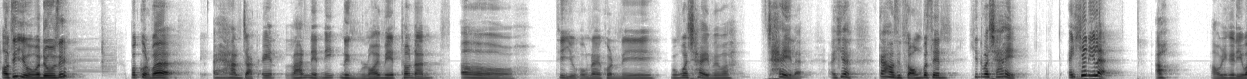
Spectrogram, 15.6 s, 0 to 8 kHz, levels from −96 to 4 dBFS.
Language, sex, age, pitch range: Thai, male, 20-39, 125-165 Hz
